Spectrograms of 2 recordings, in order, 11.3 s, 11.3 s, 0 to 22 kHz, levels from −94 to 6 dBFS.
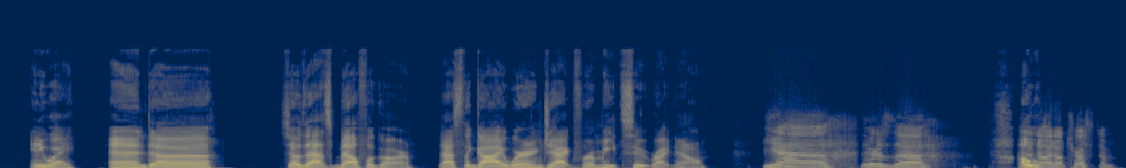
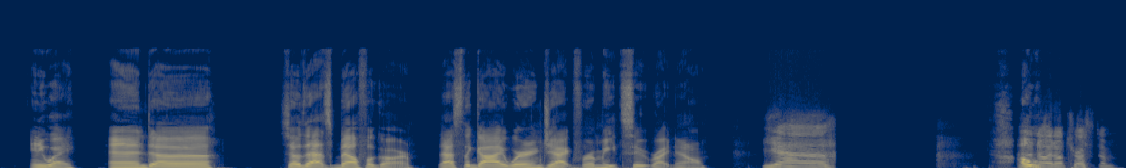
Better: first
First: none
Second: audio cutting out; at 8.5 s for 1 s

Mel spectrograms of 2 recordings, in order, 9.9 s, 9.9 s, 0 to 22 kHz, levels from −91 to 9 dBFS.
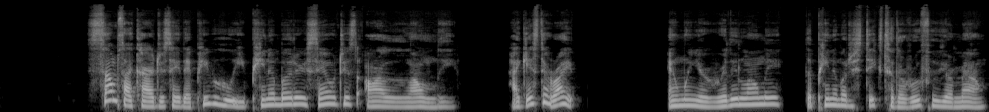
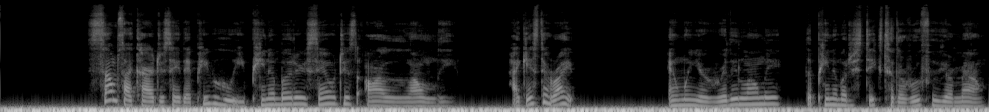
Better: first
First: none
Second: low rumble; noticeable; throughout; 15 dB below the speech

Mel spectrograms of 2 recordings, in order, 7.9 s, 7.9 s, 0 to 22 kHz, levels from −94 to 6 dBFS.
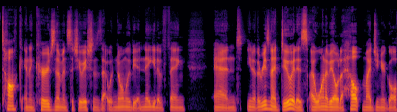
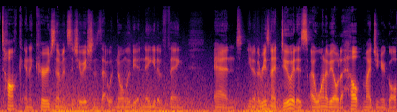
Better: first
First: none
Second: wind noise on the microphone; occasional gusts; 15 dB below the speech

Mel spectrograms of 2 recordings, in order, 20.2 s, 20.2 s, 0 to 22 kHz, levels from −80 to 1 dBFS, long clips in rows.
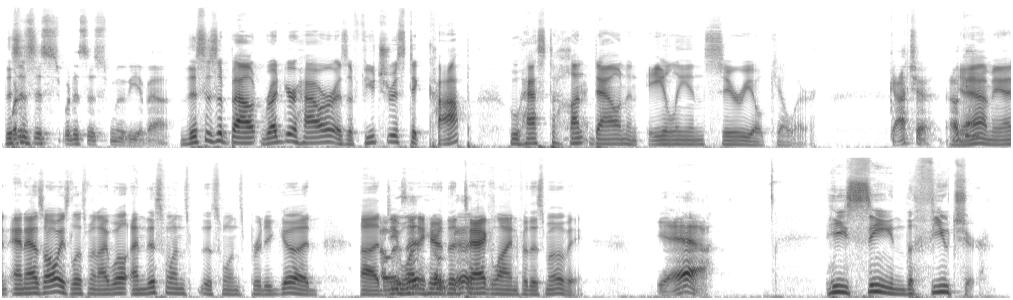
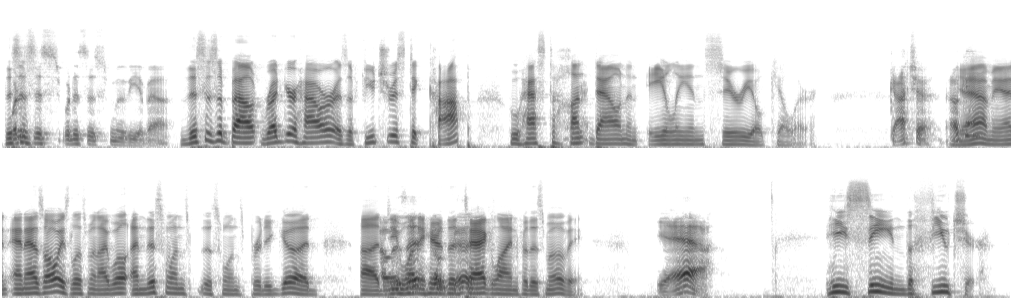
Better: first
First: none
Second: muffled; slightly; fading above 3 kHz

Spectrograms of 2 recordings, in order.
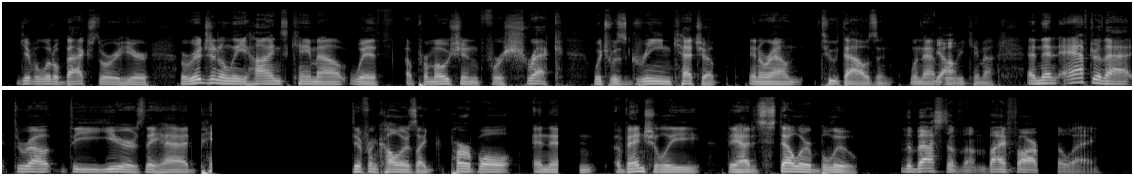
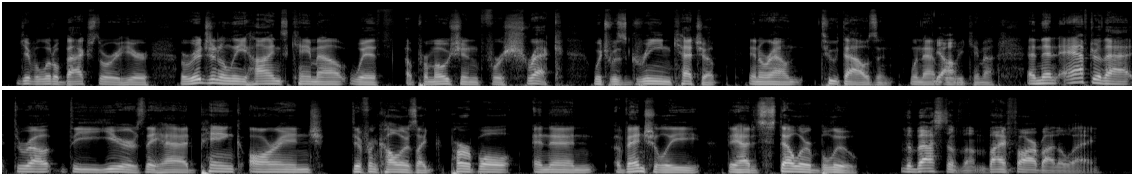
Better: second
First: audio cutting out; at 13 s for 1 s, at 17 s and at 22 s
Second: none

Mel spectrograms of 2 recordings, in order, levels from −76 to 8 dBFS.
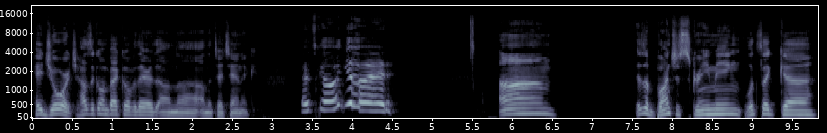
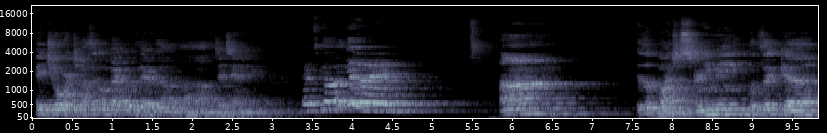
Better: first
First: none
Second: room echo; noticeable; dies away in 1.3 s // off-mic speech; far

